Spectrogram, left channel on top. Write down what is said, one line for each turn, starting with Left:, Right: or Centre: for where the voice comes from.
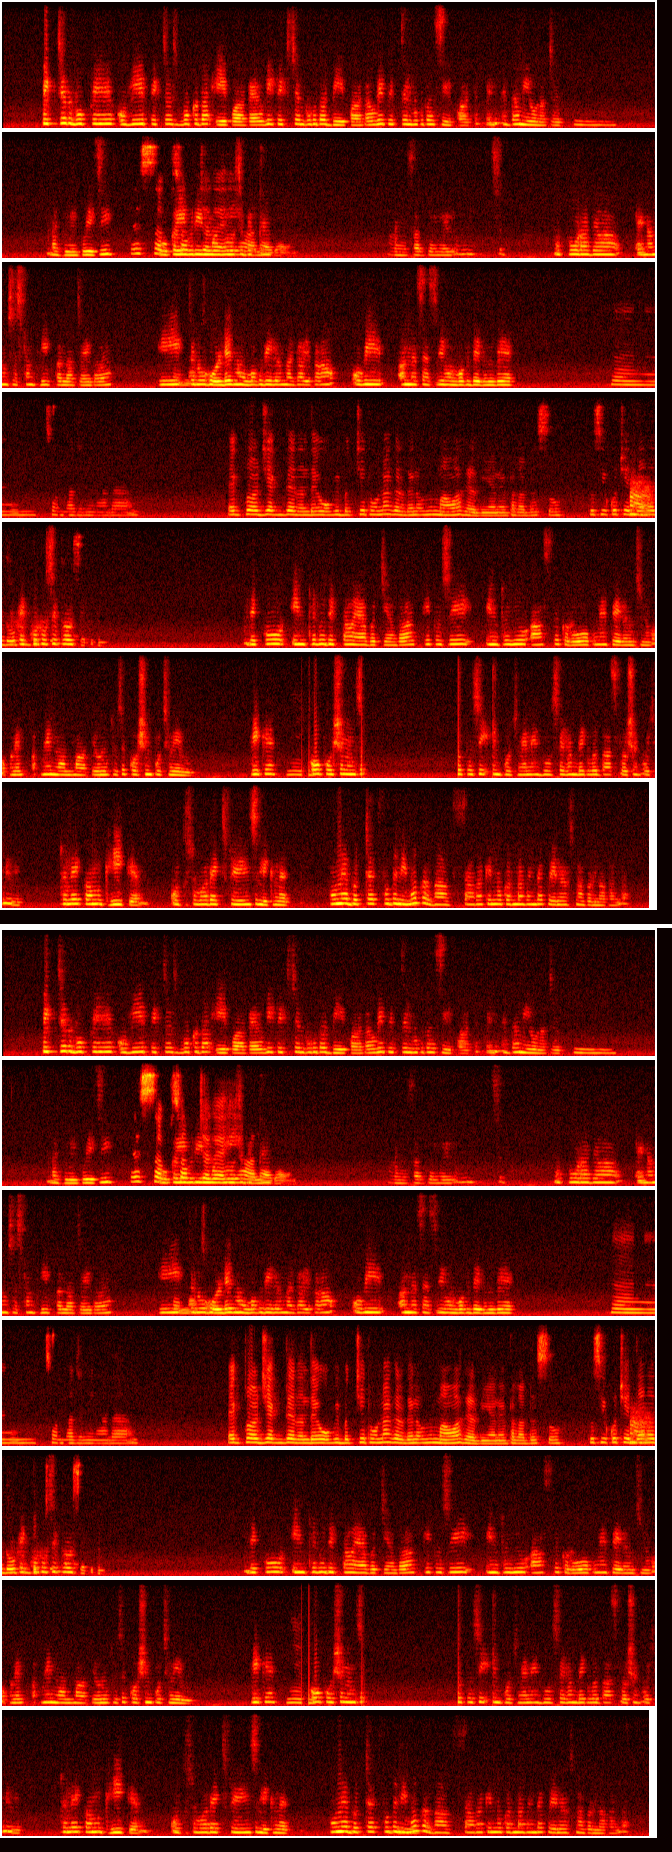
Left: ਪਿਕੱਚਰ ਬੁੱਕ ਤੇ ਉਹ ਵੀ ਪਿਕਚਰ ਬੁੱਕ ਦਾ ਏ ਪਾਰਟ ਏ, ਉਹ ਵੀ ਪਿਕੱਚਰ ਬੁੱਕ ਦਾ ਬੀ ਪਾਰਟ ਏ, ਉਹ ਵੀ ਪਿਕਚਰ ਬੁੱਕ ਦਾ ਸੀ ਪਾਰਟ ਏ। ਏਦਾਂ ਨੀ ਹੋਨਾ
Right: ਹੂੰ,
Left: ਮੈਂ ਦੇਖ ਰਈ ਸੀ
Right: ਇਹ ਸਭ
Left: ਉਹ ਕਈ
Right: ਸਭ
Left: ਵਰੀ
Right: ਜਗ੍ਹਾ
Left: ਮਨ
Right: ਇਹੀ
Left: ਲੋ ਅਸੀ
Right: ਹਾਲ
Left: ਬੈਠੇ ਹਾਂ
Right: ਹੈਗਾ ਹੈ,
Left: ਸਭ ਜਗ੍ਹਾ ਏਹੀ ਇਹ ਥੋੜਾ ਜਿਹਾ ਇਹਨਾਂ ਨੂੰ ਸਿਸਟਮ ਠੀਕ ਕਰਨਾ ਚਾਹੀਦਾ ਏ। ਕੀ
Right: ਹੋਣਾ
Left: ਤਨੂੰ
Right: ਚਾਹੀਦਾ।
Left: ਹੋਲਡੇ ਹੋਮਵਰਕ <unintelligible> <inaudible> ਗੱਲ ਕਰਾਂ ਉਹ ਵੀ ਅਨਨਸੇਸਰੀ ਹੋਮਵਰਕ ਦੇ ਦਿੰਦੇ ਏ।
Right: ਹੁ ਹੁ ਸਮਝ ਨੀ ਆ ਇੱਕ ਪ੍ਰੋਜੈਕਟ ਦੇ ਦਿੰਦੇ-ੳ ਉਹ ਵੀ ਬੱਚੇ ਥੋੜ੍ਹ ਨਾ ਕਰਦੇ ਨੇ ਉਹ ਵੀ ਮਾਵਾਂ ਕਰਦੀਆਂ ਨੇ ਭਲਾ ਦੱਸੋ। ਤੁਸੀਂ ਕੁਛ ਏਦਾਂ
Left: ਹਾਂ
Right: ਦਾ ਦੋ
Left: ਦੇਖੋ
Right: ਕਿ ਬੱਚੇ
Left: ਤੁਸੀਂ
Right: ਕਰ
Left: ਤਾਂ
Right: ਸਕਨ।
Left: ਦੇਖੋ ਇੰਟਰਵਿਊ ਦਿੱਤਾ ਹੋਇਆ ਬੱਚਿਆਂ ਦਾ ਕਿ ਤੁਸੀਂ ਇੰਟਰਵਿਊਸ ਆਸ ਕਰੋ ਆਪਣੇ ਪੇਰੈਂਟ ਨੂੰ ਆਪਣੇ ਮਾਂ ਪਿਓ ਨੂੰ ਤੁਸੀਂ ਕੋਸ਼ਨ ਪੁੱਛਣੇ ਨੇ। ਠੀਕ ਏ
Right: ਹੂੰ,
Left: ਉਹ ਕੋਸ਼ਣ ਤੁਸੀਂ ਪੁੱਛਨੇ ਨੇ ਦੂਸਰੇ ਬੰਦੇ ਕੋਲ ਦਸ ਕੋਸ਼ਨ ਪੁੱਛਨੇ ਨੇ ਚਲੋ ਇਹ ਕੰਮ ਠੀਕ ਏ ਉਸ ਤੋਂ ਬਾਅਦ ਐਕਸਪੀਰੀਅੰਸ ਲਿਖਣਾ ਹੁਨ ਇਹ ਬ ਤੇ ਖੁਦ ਨੀ
Right: ਹੂੰ,
Left: ਨਾ ਕਰਦਾ ਸਾਰਾ ਕਿਹਨੂੰ ਕਰਨਾ ਪੈਂਦਾ ਪੇਰੈਂਟਸ ਨੂੰ ਕਰਨਾ ਪੈਂਦਾ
